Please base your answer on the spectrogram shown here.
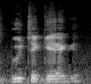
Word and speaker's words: Buttigieg: The fact of the matter is Pete Buttigieg is, the correct pronunciation is Buttigieg, believe it or not. I've been to the French pronunciation center. We've analyzed it. Pete Buttigieg is a French name, and it's Pete Buttigieg.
